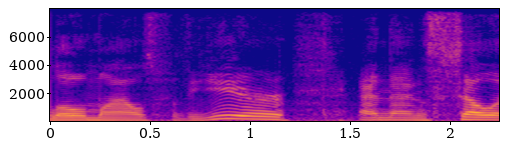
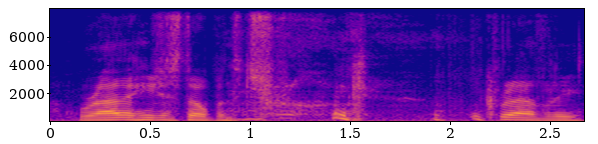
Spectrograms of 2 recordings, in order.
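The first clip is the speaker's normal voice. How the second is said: words broken up by laughter. Host reacts to an unexpected mishap during the episode, laughing while talking. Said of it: "I'm sorry, I'm laughing".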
